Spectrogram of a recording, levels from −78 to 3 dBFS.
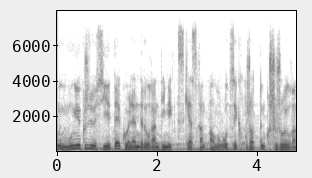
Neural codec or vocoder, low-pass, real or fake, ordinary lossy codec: codec, 16 kHz, 4 kbps, FunCodec, trained on LibriTTS, 50 frames a second; 7.2 kHz; fake; Opus, 24 kbps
